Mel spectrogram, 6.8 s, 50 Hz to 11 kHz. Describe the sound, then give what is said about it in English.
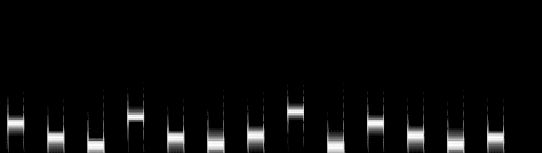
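A well-known melody plays as 13 pure, evenly spaced synthetic tones. The tune is kept, but each note is shifted into a different octave, so the pitch leaps unpredictably up and down from note to note. “Diana takes a well-known tune, doesn't change the melody, just changes the range.”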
